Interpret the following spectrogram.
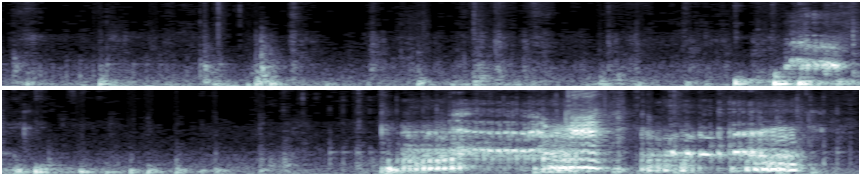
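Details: Male and female Boston Terrier puppies playing indoors: soft, low grumbling growls and scuffles through the first half, a short whine near four seconds, then a louder stretch of harsh, harmonic growling and yelps from six seconds on.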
